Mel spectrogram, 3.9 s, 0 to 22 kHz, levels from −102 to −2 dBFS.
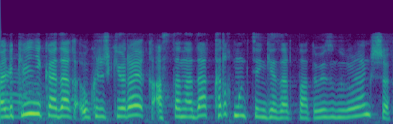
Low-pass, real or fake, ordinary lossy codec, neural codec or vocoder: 7.2 kHz; real; none; none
